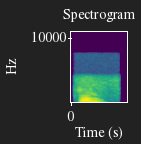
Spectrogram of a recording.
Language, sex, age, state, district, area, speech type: Odia, female, 45-60, Odisha, Angul, rural, conversation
